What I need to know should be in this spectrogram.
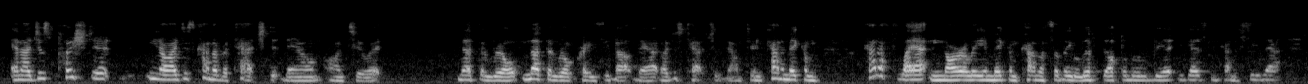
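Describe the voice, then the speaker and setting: A woman's very fast, somewhat breathy speech in an American accent, medium in pitch with ordinary pitch variation and a dark, mellow tone, in a dry, close sound with no echo. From US South. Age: 60s. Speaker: crafter. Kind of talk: live craft tutorial. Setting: livestream. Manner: casual, chatty.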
